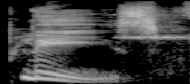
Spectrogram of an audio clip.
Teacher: The l becomes a voiceless sound. L by itself is a voiced sound, but when it is combined with a p sound before it, very often the voiced quality of l changes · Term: progressive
